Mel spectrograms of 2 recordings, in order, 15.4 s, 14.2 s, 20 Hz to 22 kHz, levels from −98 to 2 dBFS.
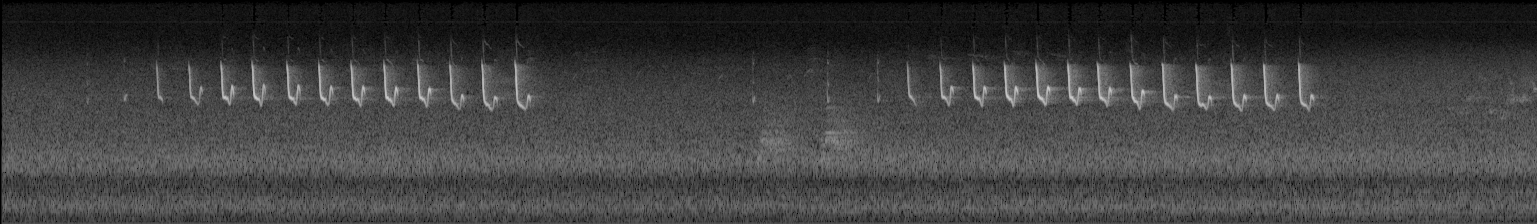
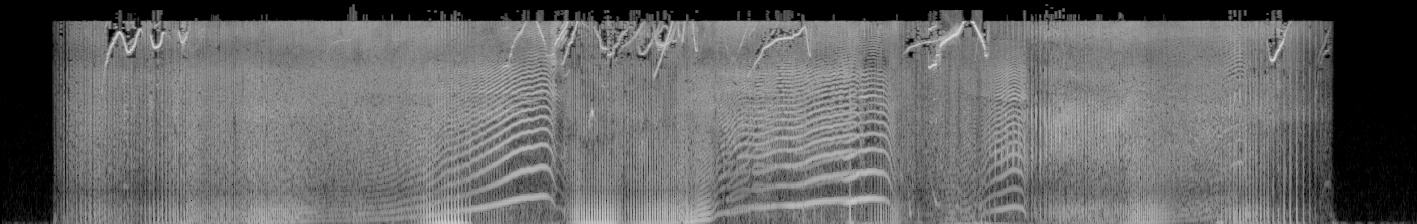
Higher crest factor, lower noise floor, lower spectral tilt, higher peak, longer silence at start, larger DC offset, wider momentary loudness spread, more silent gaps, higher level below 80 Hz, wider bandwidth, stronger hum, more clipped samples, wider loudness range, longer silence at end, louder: first, 22 dB vs 14 dB; second, -49 dBFS vs -74 dBFS; second, 3 dB/octave vs -0.5 dB/octave; about the same, -6 dBFS vs -4 dBFS; first, 1.25 s vs 0.7 s; neither; first, 24 LU vs 11 LU; neither; second, -78 dBFS vs -36 dBFS; first, over 20 kHz vs 18 kHz; neither; neither; first, 9 LU vs 6 LU; second, 0 s vs 0.85 s; second, -22 LUFS vs -14 LUFS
